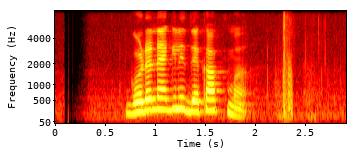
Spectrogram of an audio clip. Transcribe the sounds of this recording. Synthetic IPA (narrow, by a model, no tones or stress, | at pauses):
ɡoɖɐnæɡilid̪ekakmə̰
